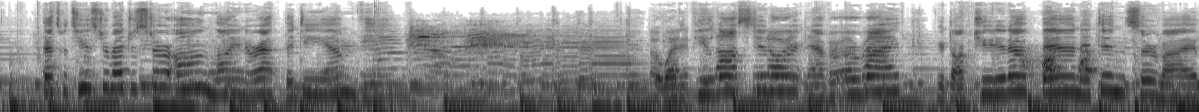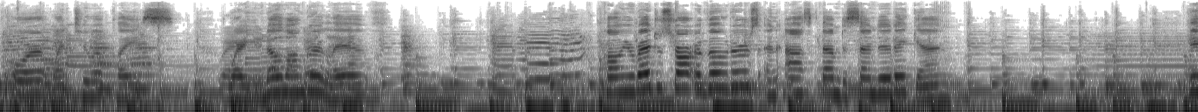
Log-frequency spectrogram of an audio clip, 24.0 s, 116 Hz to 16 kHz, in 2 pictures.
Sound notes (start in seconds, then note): 10.3 dog barks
